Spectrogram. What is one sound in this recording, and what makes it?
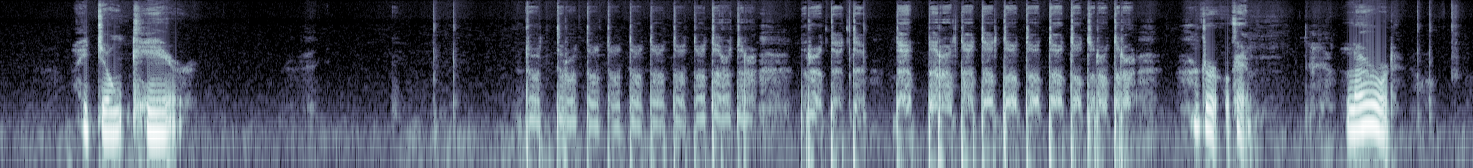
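A boy talks casually and close to a microphone.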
